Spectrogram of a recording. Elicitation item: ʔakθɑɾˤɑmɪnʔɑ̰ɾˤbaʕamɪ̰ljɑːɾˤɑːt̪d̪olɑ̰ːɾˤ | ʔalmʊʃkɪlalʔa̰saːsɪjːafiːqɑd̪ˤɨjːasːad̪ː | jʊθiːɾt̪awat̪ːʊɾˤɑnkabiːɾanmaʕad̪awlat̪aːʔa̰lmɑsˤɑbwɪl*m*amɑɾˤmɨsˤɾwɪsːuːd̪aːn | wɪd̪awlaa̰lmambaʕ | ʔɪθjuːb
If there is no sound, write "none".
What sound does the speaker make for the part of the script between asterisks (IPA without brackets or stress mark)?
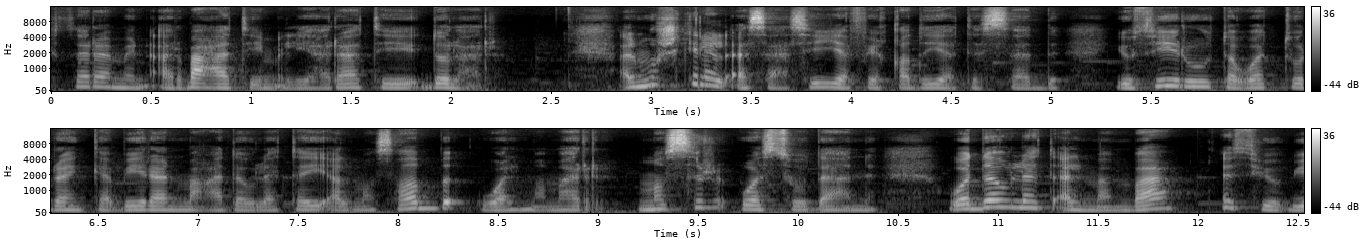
m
